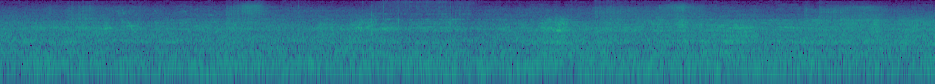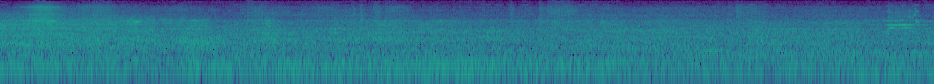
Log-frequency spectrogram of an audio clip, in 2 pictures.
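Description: Steady, even drone of a passing container ship and the harbour tug working alongside it, with a faint constant hum in it.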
